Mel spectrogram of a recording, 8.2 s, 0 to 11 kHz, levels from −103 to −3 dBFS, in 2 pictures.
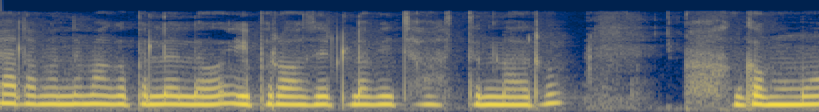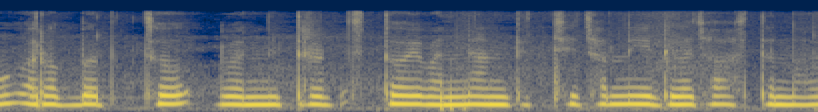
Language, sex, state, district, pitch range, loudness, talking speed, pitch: Telugu, female, Andhra Pradesh, Guntur, 230-245 Hz, -16 LUFS, 145 wpm, 240 Hz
